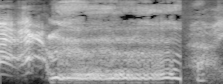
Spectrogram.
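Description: A person's voice: a short wavering vocal sound, then a long, low, rough groan of over a second that cuts off sharply.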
